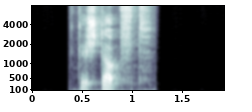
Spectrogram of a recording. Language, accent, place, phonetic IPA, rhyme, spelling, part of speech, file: German, Germany, Berlin, [ɡəˈʃtɔp͡ft], -ɔp͡ft, gestopft, verb, De-gestopft.ogg
- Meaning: past participle of stopfen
